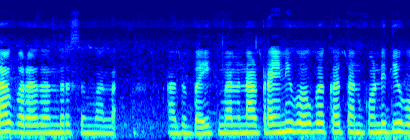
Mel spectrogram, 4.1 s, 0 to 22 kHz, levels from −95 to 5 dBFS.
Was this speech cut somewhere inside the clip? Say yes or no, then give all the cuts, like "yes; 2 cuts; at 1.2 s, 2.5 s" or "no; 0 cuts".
no; 0 cuts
